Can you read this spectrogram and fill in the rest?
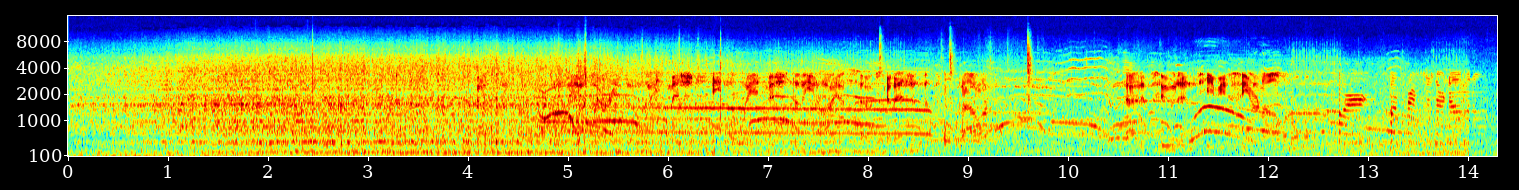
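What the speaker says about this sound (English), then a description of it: "And we have ignition." An Orbital ATK Antares rocket ignites and lifts off on a cargo launch to the space station, a broad, distant rumbling roar that swells and persists while voices talk over it.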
